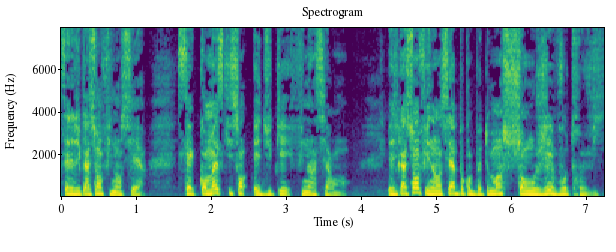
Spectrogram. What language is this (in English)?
French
